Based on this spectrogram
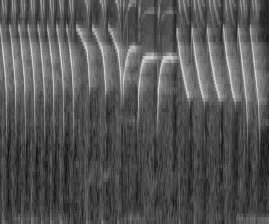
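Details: Local canary singing a tutor song meant for training other songbirds such as magpie robins: a fast series of high descending whistled sweeps, about five per second, then slower varied swooping notes and a final burst of quick downslurred whistles.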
